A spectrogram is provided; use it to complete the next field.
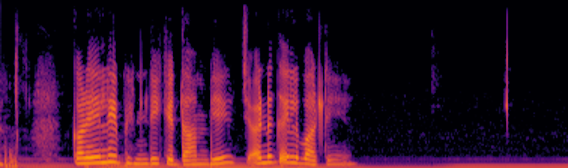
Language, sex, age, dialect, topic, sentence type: Bhojpuri, female, 25-30, Northern, agriculture, statement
